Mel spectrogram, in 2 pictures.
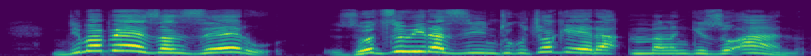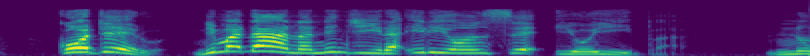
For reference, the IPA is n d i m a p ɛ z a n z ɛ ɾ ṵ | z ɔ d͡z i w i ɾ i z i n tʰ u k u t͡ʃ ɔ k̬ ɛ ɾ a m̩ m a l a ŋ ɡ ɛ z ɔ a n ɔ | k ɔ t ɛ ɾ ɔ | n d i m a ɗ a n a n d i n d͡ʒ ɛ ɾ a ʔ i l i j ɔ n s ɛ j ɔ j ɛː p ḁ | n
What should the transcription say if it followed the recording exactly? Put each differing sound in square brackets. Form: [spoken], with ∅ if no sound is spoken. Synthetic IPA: n d i m a p ɛ z a n z ɛ ɾ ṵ | z ɔ d͡z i w i ɾ [a] z i n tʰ u k u t͡ʃ ɔ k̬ ɛ ɾ a m̩ m a l a ŋ ɡ [i] z ɔ a n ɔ | k ɔ t ɛ ɾ ɔ | n d i m a ɗ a n a n d i n d͡ʒ [i] ɾ a ʔ i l i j ɔ n s ɛ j ɔ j [iː] p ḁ | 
